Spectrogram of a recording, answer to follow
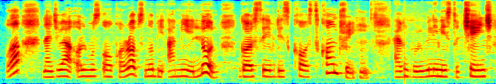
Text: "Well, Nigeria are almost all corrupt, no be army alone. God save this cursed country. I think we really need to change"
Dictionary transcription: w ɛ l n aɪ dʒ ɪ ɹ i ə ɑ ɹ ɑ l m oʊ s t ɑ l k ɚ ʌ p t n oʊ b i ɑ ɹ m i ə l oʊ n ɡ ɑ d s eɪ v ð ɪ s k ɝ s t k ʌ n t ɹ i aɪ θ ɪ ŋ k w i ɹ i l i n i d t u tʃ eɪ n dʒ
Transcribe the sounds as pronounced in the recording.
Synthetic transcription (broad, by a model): w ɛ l n aɪ dʒ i ɹ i ɑ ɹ ɑ l m oʊ s t ɑ l k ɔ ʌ p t n oʊ b i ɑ m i ə l oʊ n ɡ ɑ d s eɪ v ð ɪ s k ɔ s t k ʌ n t ɹ i aɪ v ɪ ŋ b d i w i l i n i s t u tʃ eɪ n dʒ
